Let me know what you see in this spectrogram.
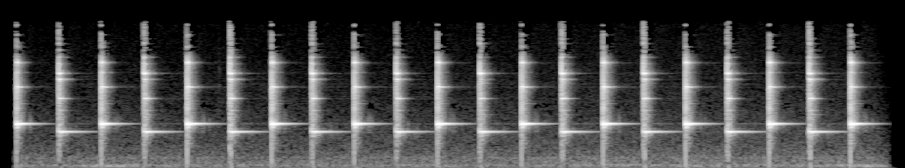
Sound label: Xylophone blinking melody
